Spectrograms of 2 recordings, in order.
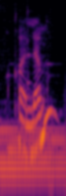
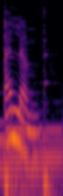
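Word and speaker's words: قلم: in egyptian we say alam we pronounce qaf like ah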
